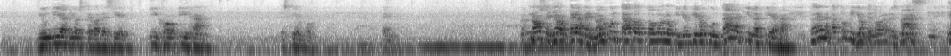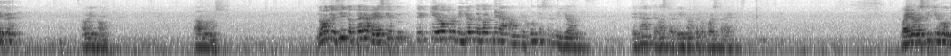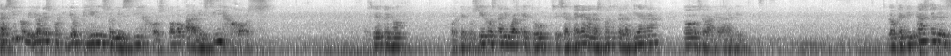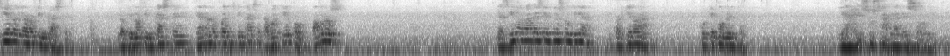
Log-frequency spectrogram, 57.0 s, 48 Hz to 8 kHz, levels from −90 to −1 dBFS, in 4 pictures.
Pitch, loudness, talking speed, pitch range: 125 Hz, -27 LUFS, 160 wpm, 110-150 Hz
